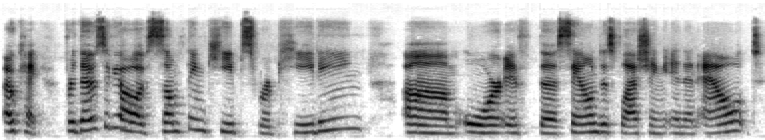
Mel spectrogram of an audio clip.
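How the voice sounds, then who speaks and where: A woman's voice: on the high side, a bit bright. Chatty congested woman. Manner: chatty and rambling, answering viewer comments by name. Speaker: embroidery and quilting instructor hosting a live stream. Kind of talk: casual live-stream chat with viewers.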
